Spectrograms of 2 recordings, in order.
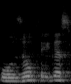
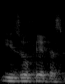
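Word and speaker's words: oesophagus: इसका another name है इजोफेगस। इज it clear? इसमें ओ साइलेंट है, ओ साइलेंट है, इसलिए हम लोग इसको ओजोफेगस नहीं पढ़ते हैं, इजोफेगस पढ़ते हैं, ठीक है।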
